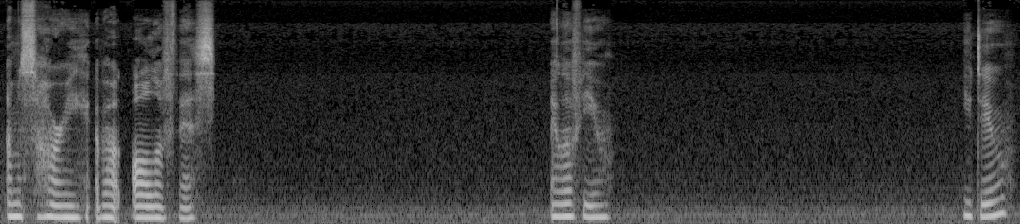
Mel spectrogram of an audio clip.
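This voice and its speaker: A woman's voice: mid-range voice, level tone, moderate pace, darkish tone, lightly acted. A woman playing an earnest, devoted new mafia recruit and loving partner in a romantic audio roleplay. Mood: worried, loving. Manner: earnest, emotional, polite to superiors.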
